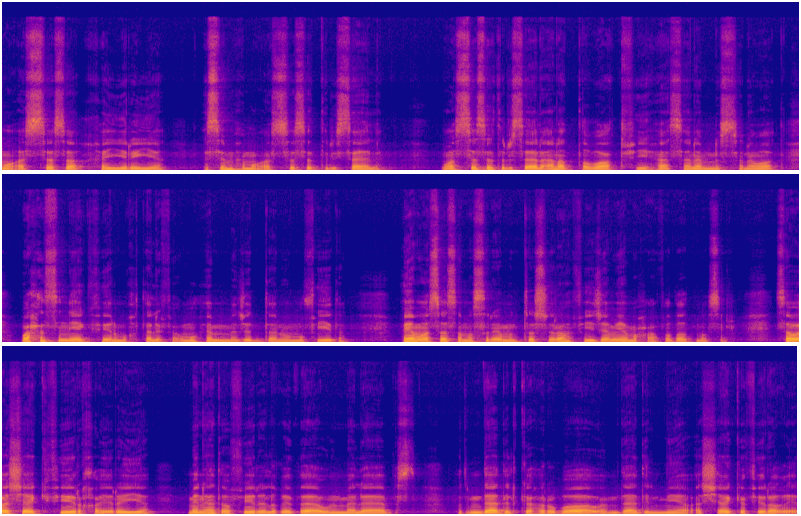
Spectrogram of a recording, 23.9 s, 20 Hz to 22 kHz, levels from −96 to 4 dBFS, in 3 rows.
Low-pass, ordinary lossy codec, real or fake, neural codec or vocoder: none; none; real; none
